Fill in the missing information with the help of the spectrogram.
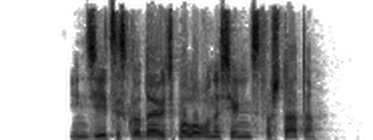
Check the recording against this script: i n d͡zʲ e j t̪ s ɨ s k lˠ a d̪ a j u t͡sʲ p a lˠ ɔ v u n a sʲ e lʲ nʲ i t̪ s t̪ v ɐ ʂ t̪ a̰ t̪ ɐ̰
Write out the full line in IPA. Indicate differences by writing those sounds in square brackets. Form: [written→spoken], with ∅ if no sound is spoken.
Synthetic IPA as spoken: i n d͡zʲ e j t̪ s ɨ s k lˠ a d̪ a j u t͡sʲ p a lˠ ɔ v u n a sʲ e lʲ nʲ i t̪ s t̪ v ɐ ʂ t̪ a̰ t̪ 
